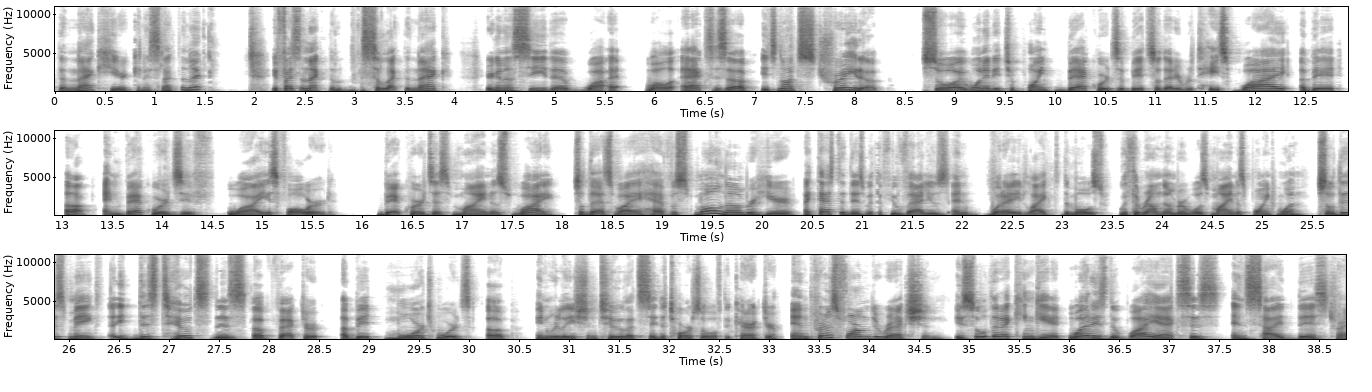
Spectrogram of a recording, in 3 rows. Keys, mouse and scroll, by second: 0.2 click, 1.4 click, 2.6-3.6 right drag, 2.9 q, 7.1 right click, 7.2 a, 13.3-14.4 typing, 13.4 right click, 18.2 click, 19.4 click.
